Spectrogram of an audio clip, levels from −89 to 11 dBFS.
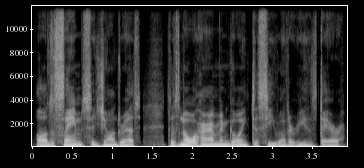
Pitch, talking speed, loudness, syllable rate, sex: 120 Hz, 245 wpm, -16 LUFS, 6.2 syllables/s, male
